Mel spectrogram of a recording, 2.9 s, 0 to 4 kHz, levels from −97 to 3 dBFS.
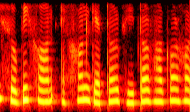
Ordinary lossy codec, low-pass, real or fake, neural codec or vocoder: none; 3.6 kHz; real; none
